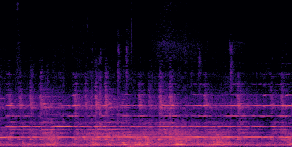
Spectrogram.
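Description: One long, steady high note held without a break, just after a step up in pitch, from a performer with something held to his mouth.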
